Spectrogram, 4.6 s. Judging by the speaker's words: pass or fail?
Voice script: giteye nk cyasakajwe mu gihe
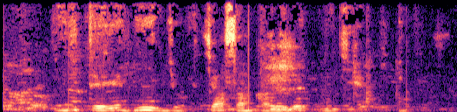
fail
